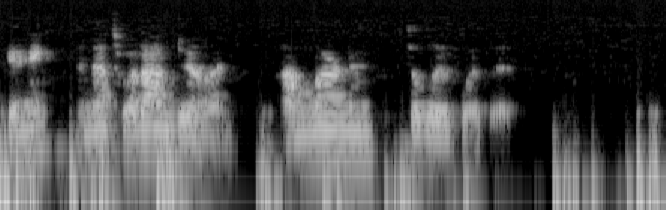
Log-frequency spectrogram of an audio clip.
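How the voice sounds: A woman with a low pitch and a raspy voice with a slightly husky edge talks at a slow pace with ordinary pitch variation.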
